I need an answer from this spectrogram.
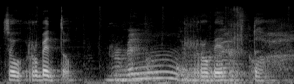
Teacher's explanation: if you say it quickly, the second R is gone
